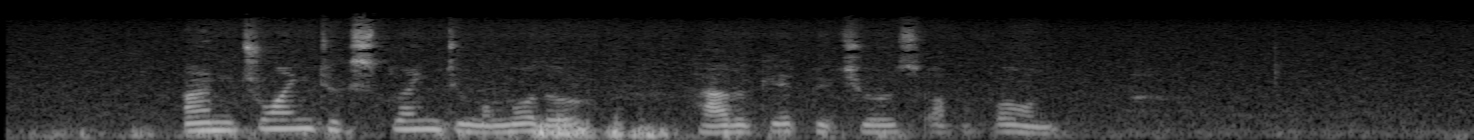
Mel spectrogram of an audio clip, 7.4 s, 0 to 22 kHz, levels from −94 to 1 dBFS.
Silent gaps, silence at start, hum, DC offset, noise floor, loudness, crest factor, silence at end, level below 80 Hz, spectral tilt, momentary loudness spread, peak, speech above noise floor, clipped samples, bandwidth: none; 0.15 s; none; under 0.1%; -61 dBFS; -36 LUFS; 20 dB; 0.05 s; -58 dBFS; -4.5 dB/octave; 19 LU; -18 dBFS; 25 dB; under 0.1%; 14.5 kHz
